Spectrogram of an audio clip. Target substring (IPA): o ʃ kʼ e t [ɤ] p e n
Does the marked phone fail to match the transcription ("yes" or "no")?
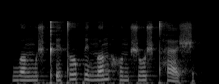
no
